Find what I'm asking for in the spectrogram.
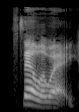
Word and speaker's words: Selah Way: I always say that wrong. I think it's because of the Sail Away. – But it's Sail Away. And I do. I get that song in my head after I see your boat name. But it's spelled, for those of you who are wondering why I keep stumbling over something as simple as Sail Away, it is spelled S-E-L-A-H.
